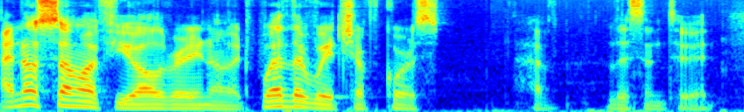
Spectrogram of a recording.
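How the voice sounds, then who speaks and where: A man speaks at a fairly low pitch with ordinary pitch variation, on a very clean recording with a silent background. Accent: Swedish. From Sweden. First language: Swedish. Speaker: music producer. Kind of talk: livestream tutorial chat. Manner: hesitant, many fillers.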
